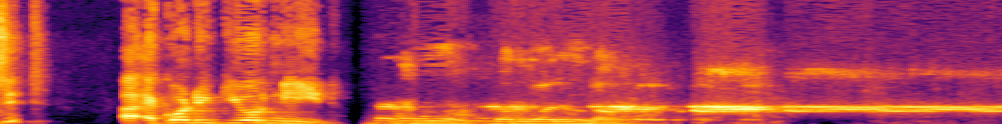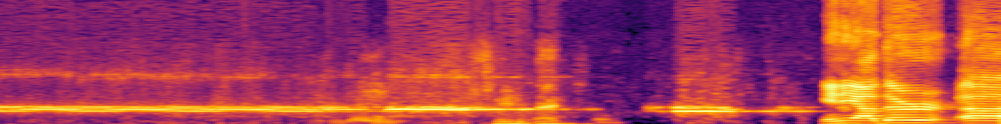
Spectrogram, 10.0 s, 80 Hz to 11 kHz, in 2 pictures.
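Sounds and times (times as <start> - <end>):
high-pitched whistling tone: 2.0 - 9.4.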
